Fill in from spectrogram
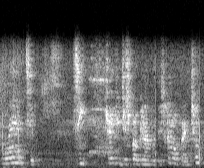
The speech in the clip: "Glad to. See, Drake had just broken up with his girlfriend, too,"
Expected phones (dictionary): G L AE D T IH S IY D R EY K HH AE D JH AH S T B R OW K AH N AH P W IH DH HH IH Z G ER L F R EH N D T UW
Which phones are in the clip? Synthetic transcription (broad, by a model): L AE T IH S IY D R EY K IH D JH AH S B OW K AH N AH P W IH DH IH S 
